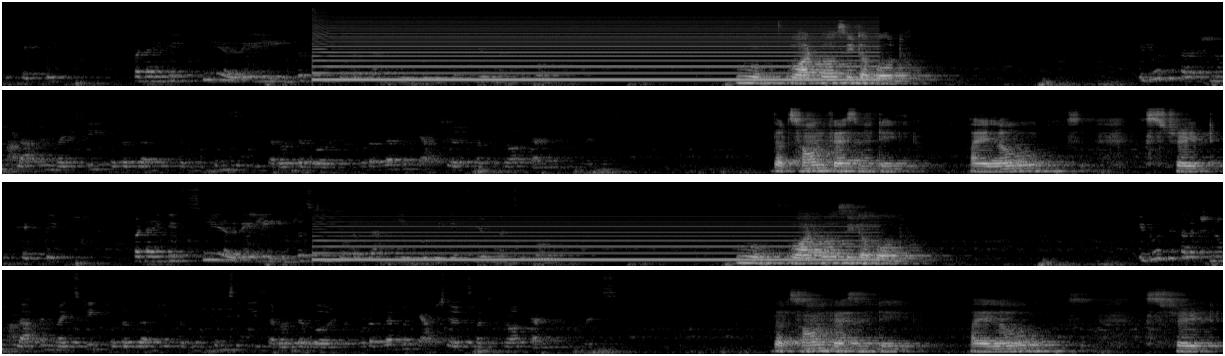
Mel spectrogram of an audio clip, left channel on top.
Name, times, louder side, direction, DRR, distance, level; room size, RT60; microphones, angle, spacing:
voice 1, 0.2-0.5 1.3-5.0 5.3-5.5 7.6-7.7 10.4-10.5 11.4-13.7 14.3-14.5 14.9-15.5 15.9-17.7 18.1-18.2, right 2 dB, 65° right, 3 dB, 5.6 m, -43 dB
sound 1, 3.1-9.1, left 3 dB, 40° left, 1.1 m, -33 dB
voice 2, 7.3-9.1 12.3-12.4 19.9-21.4 21.9-24.3, left 1 dB, 70° left, 7 dB, 4.4 m, -30 dB
27.5 x 27.5 x 6.1 m, 0.98 s
head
